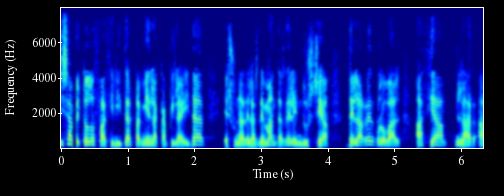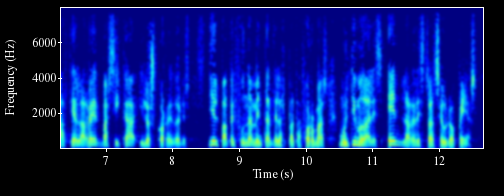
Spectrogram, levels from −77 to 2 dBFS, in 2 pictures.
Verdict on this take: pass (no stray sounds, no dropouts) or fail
fail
